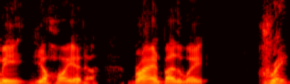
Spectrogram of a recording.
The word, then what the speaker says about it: Jehoiada: on with a man by the name of yahho Brian by the way great job pronouncing it um so uh by as I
